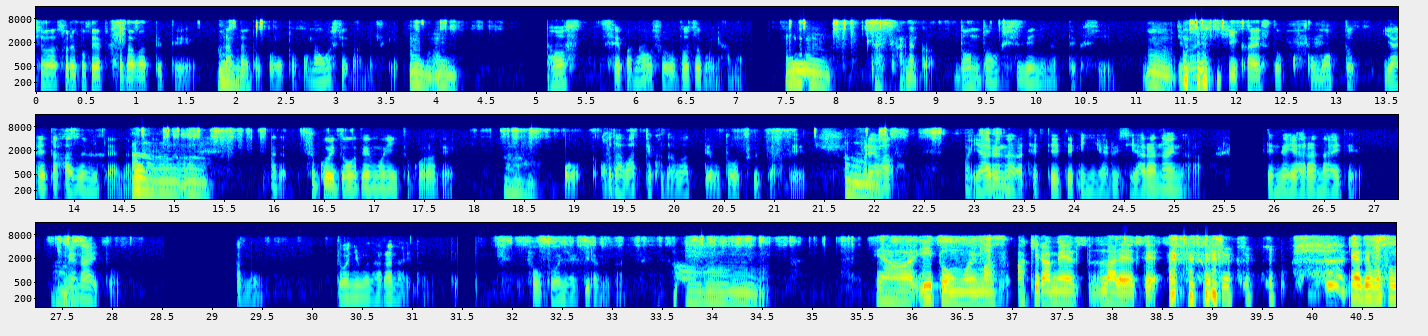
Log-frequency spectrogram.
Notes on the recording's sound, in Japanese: Skype収録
